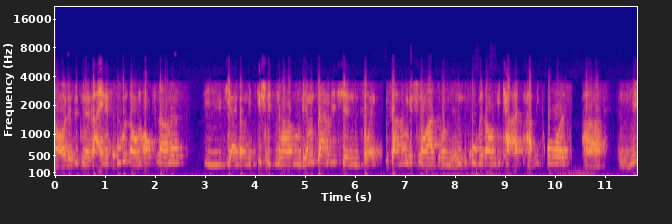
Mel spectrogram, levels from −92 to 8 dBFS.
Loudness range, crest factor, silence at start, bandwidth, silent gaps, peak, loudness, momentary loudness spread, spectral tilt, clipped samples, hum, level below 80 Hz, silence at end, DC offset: 2 LU; 18 dB; 0 s; 6.6 kHz; none; -2 dBFS; -21 LUFS; 10 LU; -4.5 dB/octave; under 0.1%; none; -52 dBFS; 0 s; under 0.1%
